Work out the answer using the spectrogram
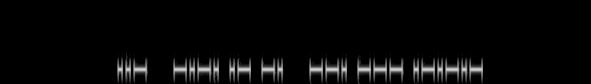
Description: Morse code, heard as a keyed tone, about 31 wpm, 700 Hz. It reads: U CAN GO.
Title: Sentences from Top 100 Words and Abbreviations 30wpm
